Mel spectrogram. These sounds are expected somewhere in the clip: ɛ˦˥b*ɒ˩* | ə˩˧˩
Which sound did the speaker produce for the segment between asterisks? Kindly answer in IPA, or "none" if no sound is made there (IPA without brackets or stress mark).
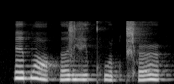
ɒ˩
